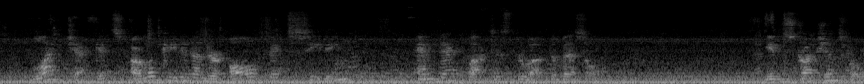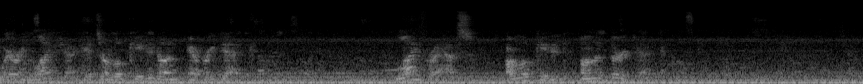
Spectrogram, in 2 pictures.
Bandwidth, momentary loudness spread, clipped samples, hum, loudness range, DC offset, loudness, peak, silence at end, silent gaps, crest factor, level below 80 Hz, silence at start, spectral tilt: 14 kHz; 5 LU; under 0.1%; none; 2 LU; under 0.1%; -33 LUFS; -16 dBFS; 0 s; none; 16 dB; -38 dBFS; 0 s; -7 dB/octave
